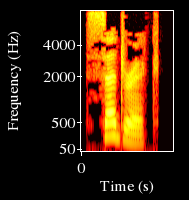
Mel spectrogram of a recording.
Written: sedrick

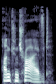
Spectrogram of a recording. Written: uncontrived

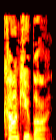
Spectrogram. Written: concubine

